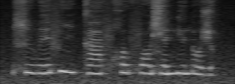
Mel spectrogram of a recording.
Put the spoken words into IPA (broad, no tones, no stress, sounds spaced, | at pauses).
ɬ ɨ β e f iː k aː f χ u f ɔ ɕ ɛ mʲ ɨ n ɔ ʒ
